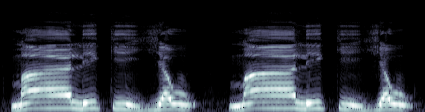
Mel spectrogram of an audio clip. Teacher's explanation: এখানে আমরা টান দিব না, তাহলে হবে মালিকি ইয়াউ, ইয়াউ ইয়া, ইয়া জিব্বার মধ্যখান উপরে তালুতে লাগবে, ইয়া ওয়াও জবর ইয়াউ, ইয়াউ এভাবে জিব্বার মধ্যখানটা উপরে তালুতে লাগিয়ে ইয়াউ উচ্চারণ করবেন।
